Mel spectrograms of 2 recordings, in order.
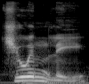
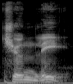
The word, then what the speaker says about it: Chun-Li: accurately romanized as Chun Li and pinyin and pronounced chewing Li despite how commonly westerners pronounce it as Chun Li Chun Li is a smart dedicated law enforce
